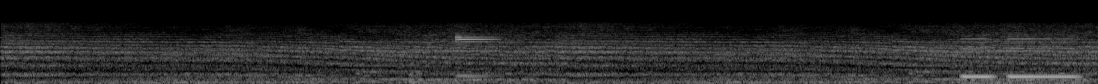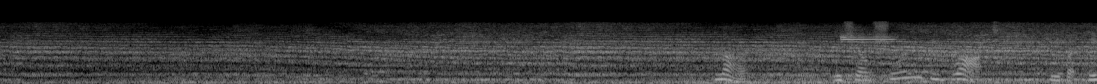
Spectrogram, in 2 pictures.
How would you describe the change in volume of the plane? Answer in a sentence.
The volume of the plane goes up.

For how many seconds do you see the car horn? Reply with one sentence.
The car horn can be heard for 3 seconds in total.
